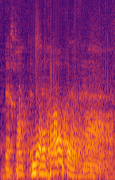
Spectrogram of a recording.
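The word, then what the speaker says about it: De Grote: Tapi yang sebenarnya bukan The Groot dibacanya. The Houte.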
